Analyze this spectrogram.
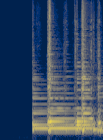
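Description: Background music with plucked-string chords, starting about half a second in after silence.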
